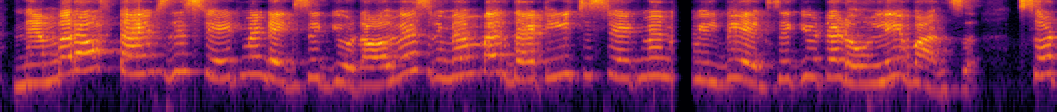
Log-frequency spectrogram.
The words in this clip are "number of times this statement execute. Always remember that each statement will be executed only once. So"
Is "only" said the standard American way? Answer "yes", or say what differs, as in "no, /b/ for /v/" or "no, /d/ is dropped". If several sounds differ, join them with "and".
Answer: yes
